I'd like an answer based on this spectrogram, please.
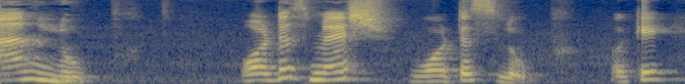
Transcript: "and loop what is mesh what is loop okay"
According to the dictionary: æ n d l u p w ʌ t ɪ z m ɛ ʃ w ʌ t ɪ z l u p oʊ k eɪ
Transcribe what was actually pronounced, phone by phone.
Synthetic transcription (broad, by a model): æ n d l u p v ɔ t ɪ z m ɛ ʃ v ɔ t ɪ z l u p oʊ k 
